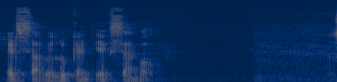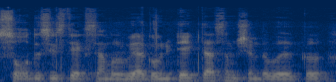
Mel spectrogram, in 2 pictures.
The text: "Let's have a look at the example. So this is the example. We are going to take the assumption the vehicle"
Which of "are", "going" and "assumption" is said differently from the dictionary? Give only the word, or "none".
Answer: assumption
